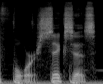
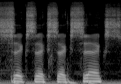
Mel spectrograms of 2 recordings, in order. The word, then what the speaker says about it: Four Sixes: four digit number and people are officially calling it The Four sixes now don't go on pronouncing it as 666 or 666 because we've already told you what's the right way of saying it we're expecting the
